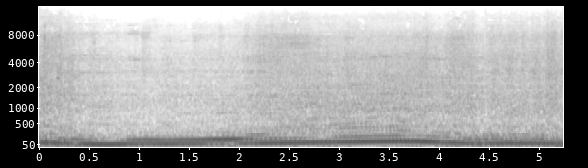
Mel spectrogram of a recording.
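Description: Turbocharged Honda Civic Si's four-cylinder engine heard from inside the cabin, pulling under throttle. The engine note climbs for a few seconds, then drops about four seconds in.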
